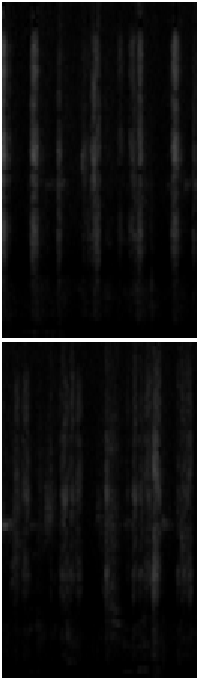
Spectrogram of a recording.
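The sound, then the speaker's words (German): Handwriting: quiet scratchy pen strokes come in short, uneven bursts, very faint over a low background hiss. “mal schauen, ob ihr das wieder lesen könnt. Ich schreibe ganz schön.”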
